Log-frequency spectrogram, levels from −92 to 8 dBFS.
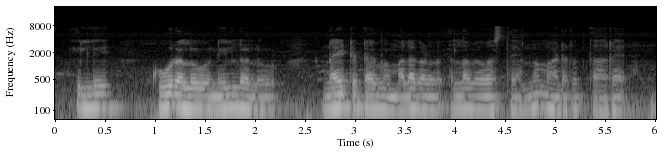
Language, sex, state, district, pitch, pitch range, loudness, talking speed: Kannada, male, Karnataka, Dharwad, 105 Hz, 100-110 Hz, -33 LUFS, 90 wpm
